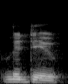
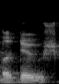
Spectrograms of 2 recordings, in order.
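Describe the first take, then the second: First: The name ends on a vowel sound. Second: The name ends with a 'sh' sound. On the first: The speaker calls it right. "The C silent" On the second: The speaker calls it wrong. "Not Ledouche"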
